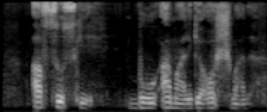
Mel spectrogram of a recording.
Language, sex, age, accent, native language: Uzbek, male, 18-24, Sirdaryo, Uzbek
